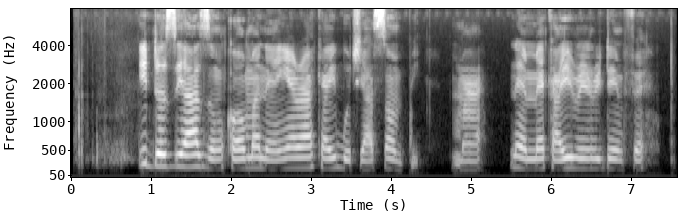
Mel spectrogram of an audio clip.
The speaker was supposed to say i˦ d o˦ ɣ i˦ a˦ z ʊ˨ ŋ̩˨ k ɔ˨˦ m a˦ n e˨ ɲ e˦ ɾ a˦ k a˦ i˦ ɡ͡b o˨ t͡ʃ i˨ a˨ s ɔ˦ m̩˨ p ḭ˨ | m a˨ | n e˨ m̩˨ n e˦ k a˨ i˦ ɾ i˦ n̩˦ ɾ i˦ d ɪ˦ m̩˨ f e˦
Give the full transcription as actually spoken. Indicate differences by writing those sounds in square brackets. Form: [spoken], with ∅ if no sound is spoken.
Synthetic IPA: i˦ d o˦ [z] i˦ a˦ z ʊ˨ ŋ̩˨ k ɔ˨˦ m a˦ n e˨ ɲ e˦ ɾ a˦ k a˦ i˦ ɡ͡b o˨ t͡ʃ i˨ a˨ s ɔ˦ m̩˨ p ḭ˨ | m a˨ | n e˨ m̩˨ [m] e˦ k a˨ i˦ ɾ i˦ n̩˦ ɾ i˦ d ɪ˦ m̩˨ f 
